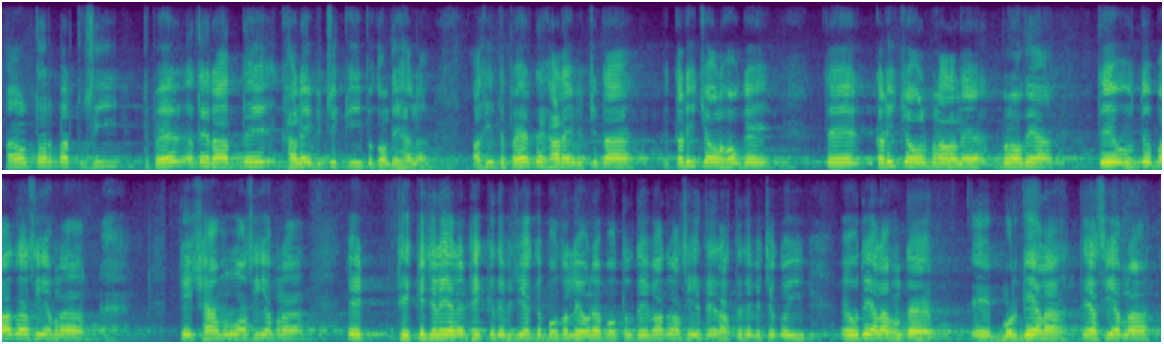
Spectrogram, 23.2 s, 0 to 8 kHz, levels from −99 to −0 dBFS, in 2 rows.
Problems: none marked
